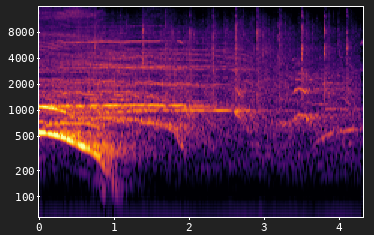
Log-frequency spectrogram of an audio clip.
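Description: Crowd cheering and whooping: a long "woo" falling in pitch over the first second, then shorter whoops and scattered claps, fading toward the end.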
